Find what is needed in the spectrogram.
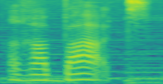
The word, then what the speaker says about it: Rabatt: 那这个单词的重音在后边这个 r 上，念作 Rabatt。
